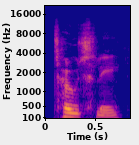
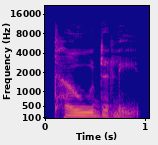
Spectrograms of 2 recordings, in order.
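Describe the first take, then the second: First: The second T is a clear, crisp T sound. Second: The second T is flapped like a soft D. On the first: "British English" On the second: "the second T is a flap T ... That's in American English"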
